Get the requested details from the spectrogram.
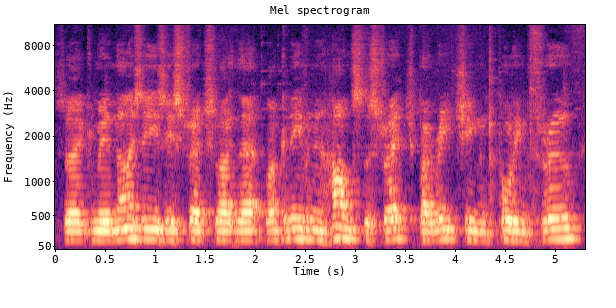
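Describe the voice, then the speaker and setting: A man's fairly high-pitched voice at a moderate pace over noticeable background noise. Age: 70s. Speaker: fitness trainer. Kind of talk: casual talk to camera during workout.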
